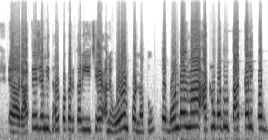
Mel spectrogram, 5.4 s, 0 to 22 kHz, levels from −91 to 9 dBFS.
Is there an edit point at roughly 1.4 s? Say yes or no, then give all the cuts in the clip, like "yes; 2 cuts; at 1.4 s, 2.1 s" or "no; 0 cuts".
no; 1 cut; at 3.1 s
